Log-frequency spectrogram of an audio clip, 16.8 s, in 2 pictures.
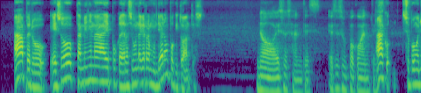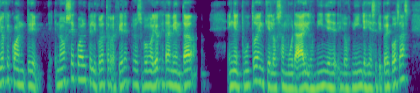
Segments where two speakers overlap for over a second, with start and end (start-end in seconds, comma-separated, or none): none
